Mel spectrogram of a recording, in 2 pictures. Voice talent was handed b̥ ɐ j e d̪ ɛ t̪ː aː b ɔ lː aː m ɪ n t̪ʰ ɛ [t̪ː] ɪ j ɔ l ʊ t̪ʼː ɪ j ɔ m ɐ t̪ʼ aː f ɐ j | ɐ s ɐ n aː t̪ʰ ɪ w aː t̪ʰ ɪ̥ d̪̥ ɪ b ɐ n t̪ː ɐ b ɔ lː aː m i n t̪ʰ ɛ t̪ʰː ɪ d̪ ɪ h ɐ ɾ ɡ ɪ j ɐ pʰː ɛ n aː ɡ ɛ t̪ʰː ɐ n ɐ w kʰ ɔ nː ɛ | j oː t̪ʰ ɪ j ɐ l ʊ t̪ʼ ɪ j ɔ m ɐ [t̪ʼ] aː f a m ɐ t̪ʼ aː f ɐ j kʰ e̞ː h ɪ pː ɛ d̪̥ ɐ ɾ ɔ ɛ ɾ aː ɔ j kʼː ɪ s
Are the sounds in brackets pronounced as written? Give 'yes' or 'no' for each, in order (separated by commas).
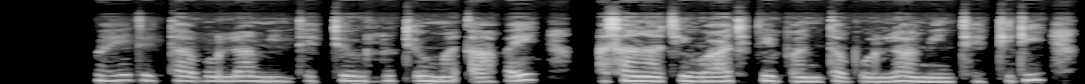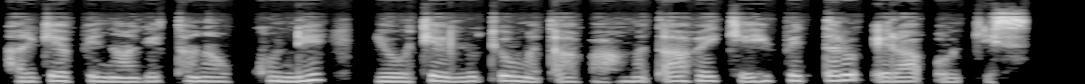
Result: yes, yes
